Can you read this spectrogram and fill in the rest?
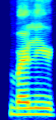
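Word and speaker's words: bailiwick: अब बिस्वा है बैलीविक, इसका प्रोनाउंसिएशन होता है बैलीविक, इसका मतलब होता है कार्य क्षेत्र, अधिकार क्षेत्र।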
